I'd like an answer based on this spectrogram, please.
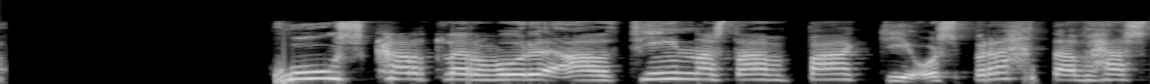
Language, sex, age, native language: Icelandic, male, 12, Icelandic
